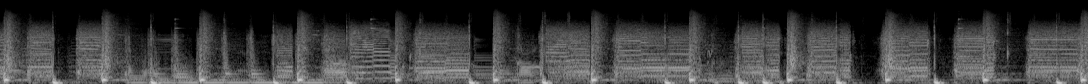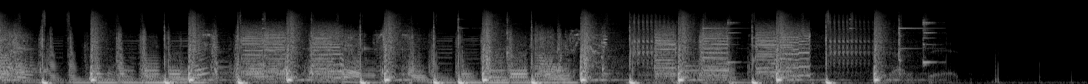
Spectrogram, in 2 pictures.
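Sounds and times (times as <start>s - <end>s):
electric guitar blues: 0.0s - 19.9s.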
